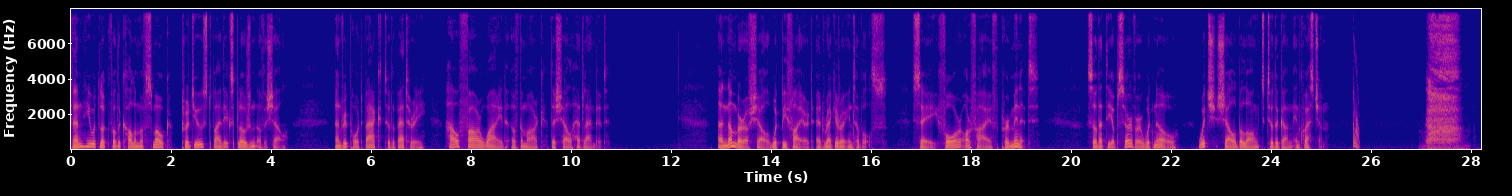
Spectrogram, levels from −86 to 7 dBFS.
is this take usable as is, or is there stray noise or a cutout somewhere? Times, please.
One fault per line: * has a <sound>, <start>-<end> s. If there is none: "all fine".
* has a chirp, 25.7-25.8 s
* has a breath, 27.0-28.0 s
